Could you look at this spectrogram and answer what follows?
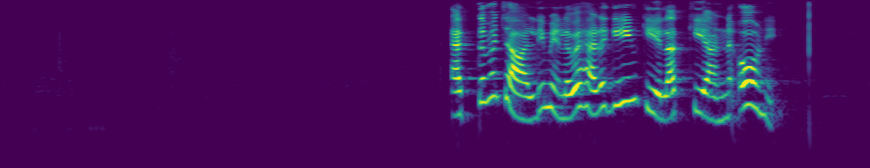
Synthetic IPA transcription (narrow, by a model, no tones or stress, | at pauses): æt̪ːəmət͡ʃaːlːimeləʋəɦæɾəɡeɦinkijəlat̪̚kijanːəʔoːne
